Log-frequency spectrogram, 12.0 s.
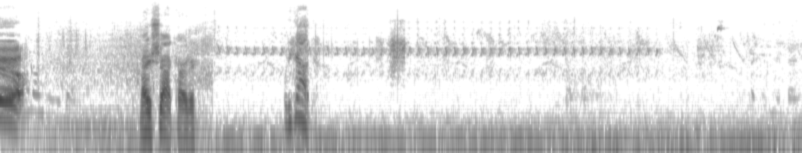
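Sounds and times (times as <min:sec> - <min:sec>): low steady rumble: 0:00.0 - 0:12.0
bird trilling: 0:03.0 - 0:11.4.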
